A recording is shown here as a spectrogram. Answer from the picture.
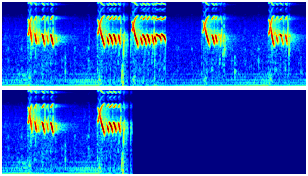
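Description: A bird chirping: a string of short, sharp, high chirps at about two a second, cutting off suddenly a little past four seconds in, followed by dead silence.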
